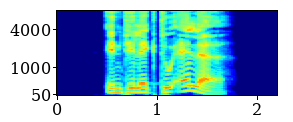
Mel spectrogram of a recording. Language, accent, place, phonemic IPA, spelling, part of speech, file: German, Germany, Berlin, /ɪntelɛktuˈɛlə/, Intellektuelle, noun, De-Intellektuelle.ogg
- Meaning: intellectual (intelligent person, interested in intellectual matters)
